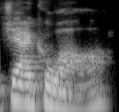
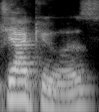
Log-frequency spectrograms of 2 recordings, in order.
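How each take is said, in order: First: It is said with an American pronunciation. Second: It is said with a British pronunciation.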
